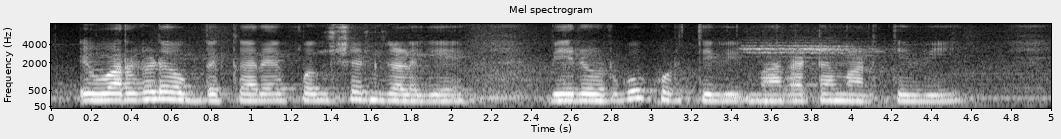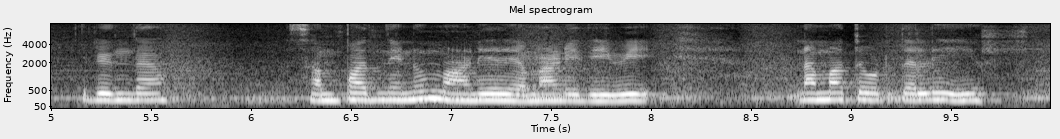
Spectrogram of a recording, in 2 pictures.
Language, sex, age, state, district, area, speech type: Kannada, female, 30-45, Karnataka, Chamarajanagar, rural, spontaneous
